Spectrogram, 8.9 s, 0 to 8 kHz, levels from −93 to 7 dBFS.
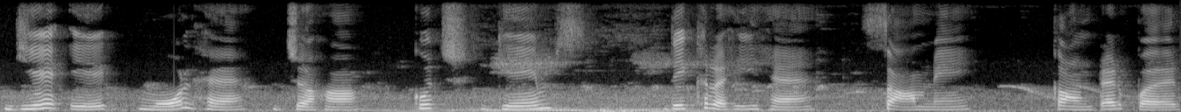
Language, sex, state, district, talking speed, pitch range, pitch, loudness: Hindi, female, Punjab, Pathankot, 90 wpm, 190-230 Hz, 210 Hz, -16 LUFS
